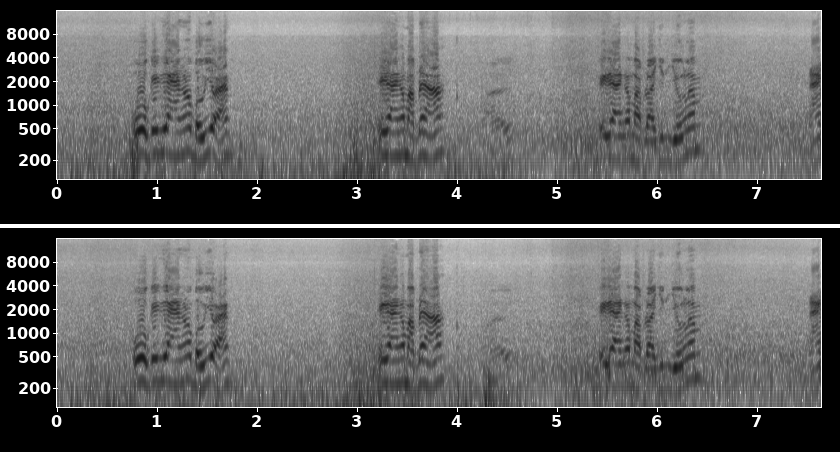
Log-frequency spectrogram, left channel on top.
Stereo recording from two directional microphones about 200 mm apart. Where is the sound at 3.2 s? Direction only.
10° right (ahead or behind).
